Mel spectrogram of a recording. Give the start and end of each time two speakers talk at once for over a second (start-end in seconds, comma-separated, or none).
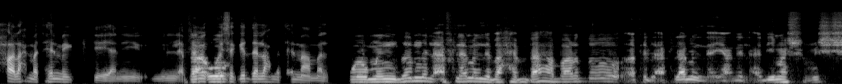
none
